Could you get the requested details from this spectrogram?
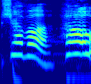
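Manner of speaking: put-on dying game character voice. Retelling how Chris Redfield sounds when he dies: imitating Chris Redfield dying. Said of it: "he goes".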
